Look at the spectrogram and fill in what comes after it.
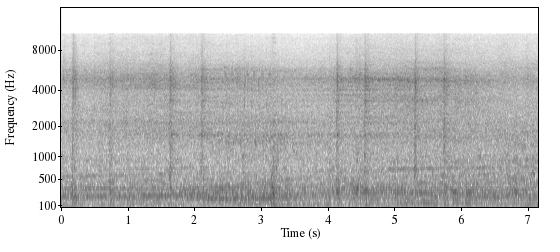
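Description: A red suburban electric train rolling past on the rails, with steady running noise and sharp wheel clicks over the rail joints about every half second.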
